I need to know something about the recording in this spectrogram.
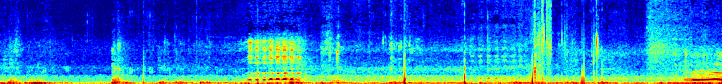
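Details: Bishi goats, a herd of nineteen, with two wavering, harmonic bleats, one near the middle and one at the end, over steady broadband noise and scattered clicks and knocks.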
